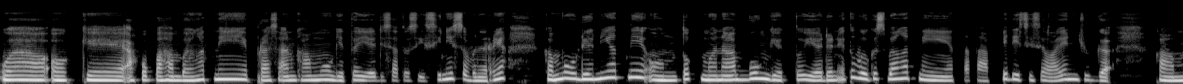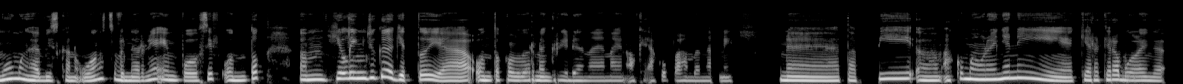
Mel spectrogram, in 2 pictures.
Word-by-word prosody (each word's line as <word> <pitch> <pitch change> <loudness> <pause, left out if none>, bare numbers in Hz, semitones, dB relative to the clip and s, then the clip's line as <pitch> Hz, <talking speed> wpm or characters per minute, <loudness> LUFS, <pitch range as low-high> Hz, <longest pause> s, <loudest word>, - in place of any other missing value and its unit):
wah, 205 -1 +5
oke, 200 0 +2 0.3
aku 185 +2 -3
paham 190 -1 +2
banget 195 +4 +2
nih 235 -1 +4
perasaan 190 0 -3
kamu 200 +1 0
gitu 190 +2 -5
ya. 180 -2 -4
Di 180 - -20
satu 180 0 -14
sisi 170 +3 -11
nih 250 +3 0
sebenernya, 205 +1 -2 0.4
kamu 250 +5 +3
udah 240 0 +3
niat 310 +6 +1
nih 330 -1 0
untuk 200 +4 0
menabung 210 +5 +3
gitu 205 +1 -3
ya 185 -2 0
dan 195 +2 -2
itu 310 +8 -5
bagus 260 -1 -1
banget 260 +2 0
nih. 190 -4 -1
Tetapi 165 +6 -11
di 230 -2 -4
sisi 195 -1 -11
lain 225 +7 -2
juga, 185 -5 -7 0.4
kamu 200 +8 +3
menghabiskan 180 -3 -1
uang 185 +10 -1
sebenernya 190 -1 -1
impulsif 195 +2 -2
untuk, 195 +10 -1 0.3
mmm, 215 -1 +2
healing 280 +4 +3
juga 305 +1 +1
gitu 215 0 -1
ya 175 -4 0
untuk 190 0 -2
ke 195 - -4
luar 185 +1 -3
negeri 180 +1 -3
dan 175 - -5
lain-lain, 175 +1 -11
oke, 170 - -19
aku 175 +1 -14
paham 170 +1 -10
banget 170 0 -11
nih. 165 +1 -11 0.5
Nah, 175 -2 +2
tapi, 260 +9 -2
mmm, 185 -3 -1
aku 190 +6 -6
mau 245 -3 +4
nanya 240 +4 +4
nih 240 - +1
kira-kira 205 +2 -2
boleh 185 -2 -2
nggak? 170 -1 -8
200 Hz, 165 wpm, -16 LUFS, 180-235 Hz, 0.5 s, wah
